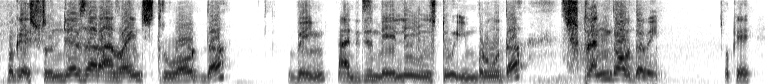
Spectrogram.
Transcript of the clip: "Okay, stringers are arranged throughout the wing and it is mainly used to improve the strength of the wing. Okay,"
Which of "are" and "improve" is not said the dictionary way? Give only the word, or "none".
none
